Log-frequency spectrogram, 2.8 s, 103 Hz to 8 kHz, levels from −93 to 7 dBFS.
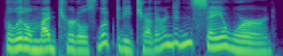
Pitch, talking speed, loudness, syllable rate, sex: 195 Hz, 275 wpm, -18 LUFS, 6.3 syllables/s, female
